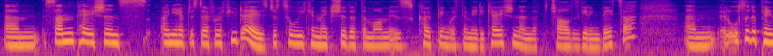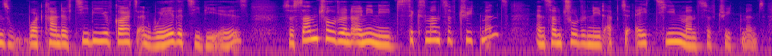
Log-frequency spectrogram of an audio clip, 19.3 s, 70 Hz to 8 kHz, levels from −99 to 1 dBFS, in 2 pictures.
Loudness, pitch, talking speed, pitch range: -29 LUFS, 205 Hz, 205 wpm, 175-235 Hz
